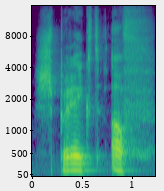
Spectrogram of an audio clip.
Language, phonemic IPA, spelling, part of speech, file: Dutch, /ˈsprekt ˈɑf/, spreekt af, verb, Nl-spreekt af.ogg
- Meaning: inflection of afspreken: 1. second/third-person singular present indicative 2. plural imperative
